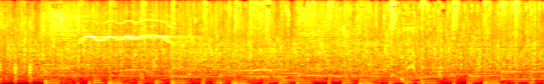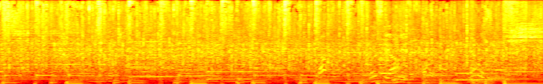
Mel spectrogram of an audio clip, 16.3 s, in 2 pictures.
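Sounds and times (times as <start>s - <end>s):
studio audience applause welcoming guest: 0.0s - 16.3s
faint audience whistles: 1.1s - 3.1s.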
